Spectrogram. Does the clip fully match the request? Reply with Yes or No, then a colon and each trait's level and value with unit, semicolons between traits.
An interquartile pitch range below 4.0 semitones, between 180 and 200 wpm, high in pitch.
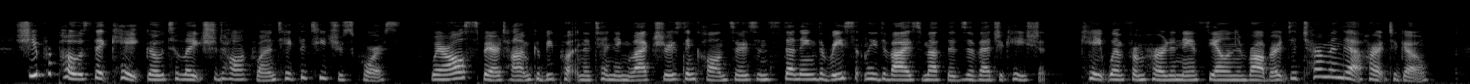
Yes: average, 3.1 semitones; average, 190 wpm; high, 225 Hz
